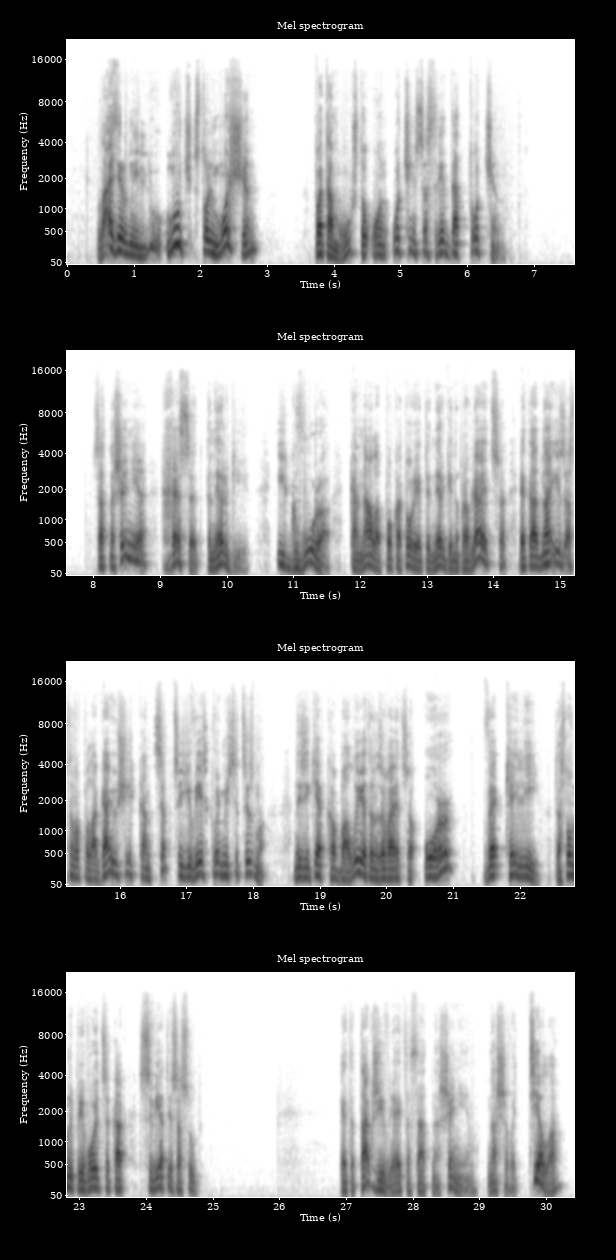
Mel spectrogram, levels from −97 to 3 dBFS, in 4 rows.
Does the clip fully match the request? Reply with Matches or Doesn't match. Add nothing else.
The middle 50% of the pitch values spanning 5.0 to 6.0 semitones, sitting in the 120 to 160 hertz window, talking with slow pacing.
Matches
